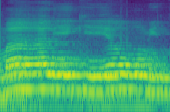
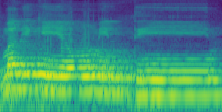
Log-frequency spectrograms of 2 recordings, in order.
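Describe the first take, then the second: First: The first vowel of Maliki is held long. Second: The first vowel of Maliki is kept short. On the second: "Pendek maknanya"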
